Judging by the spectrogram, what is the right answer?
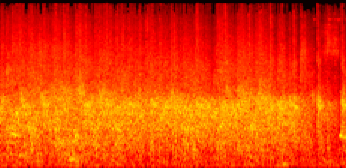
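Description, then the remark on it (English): A crowd applauds steadily for several seconds, a dense, loud wash of many hands clapping at once, beginning to thin out right at the end. “Should we give him another round of applause?”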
